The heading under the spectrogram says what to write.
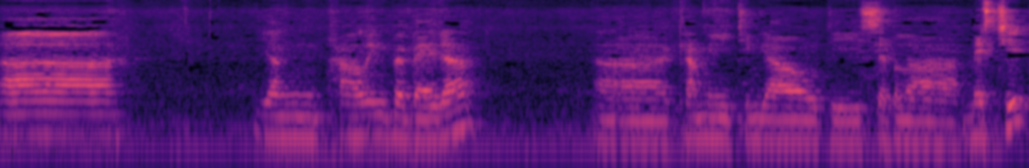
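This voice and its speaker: A man with an English accent, very slow and at a medium pitch, with fairly even intonation, long, frequent pauses and audible room echo. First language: English (speaking Indonesian). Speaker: retired lecturer. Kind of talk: casual interview. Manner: halting.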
